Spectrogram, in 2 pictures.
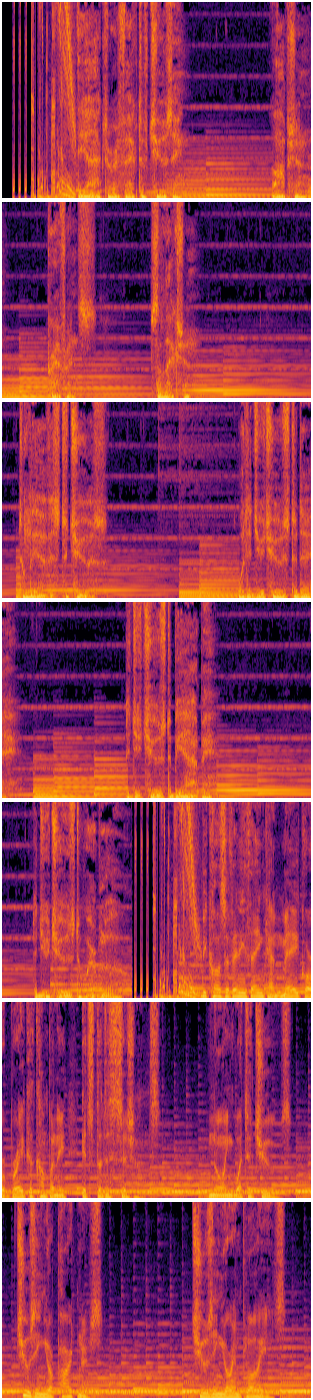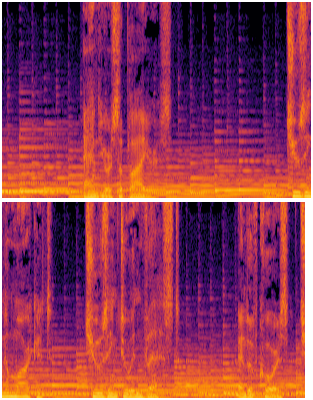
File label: uk, jingles; demo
